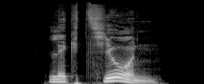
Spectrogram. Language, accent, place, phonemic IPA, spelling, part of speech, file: German, Germany, Berlin, /lɛkˈtsjoːn/, Lektion, noun, De-Lektion.ogg
- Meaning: 1. lesson (chapter of a textbook, section of a course) 2. synonym of Unterrichtsstunde or Schulstunde (“lesson as a temporal unit of learning”) 3. lesson, something one has learnt in life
